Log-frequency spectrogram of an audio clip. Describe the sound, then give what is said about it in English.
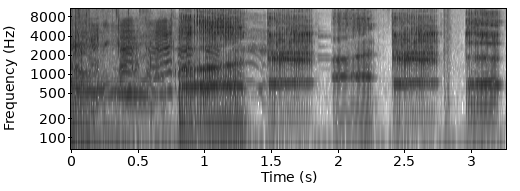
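Piglets belch in a quick run of about five loud, croaky burps, one after another with brief gaps, with no talking. “scowls at the belching piglets.”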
